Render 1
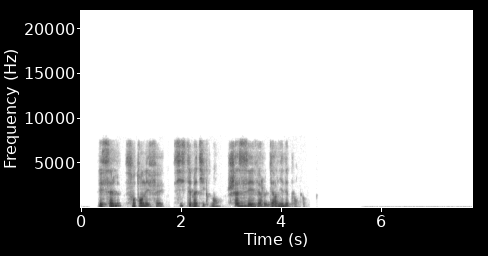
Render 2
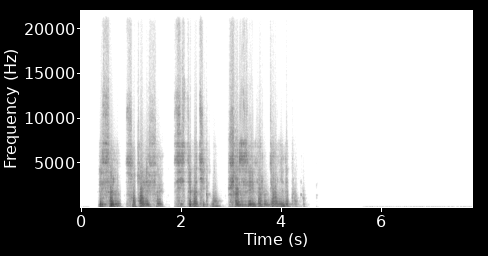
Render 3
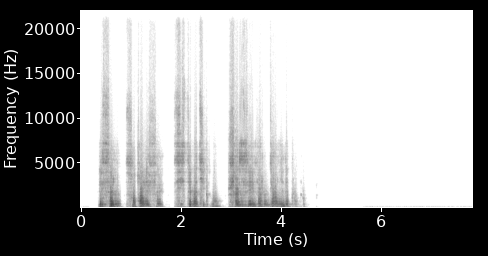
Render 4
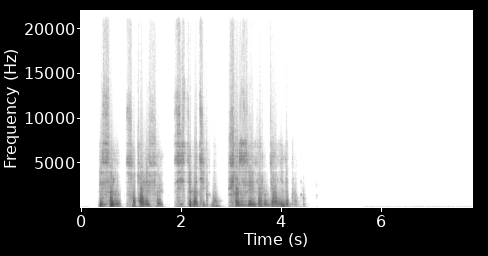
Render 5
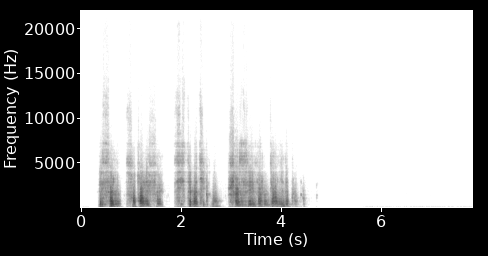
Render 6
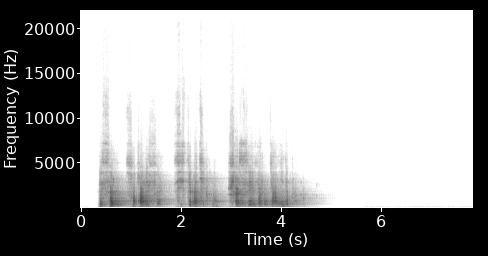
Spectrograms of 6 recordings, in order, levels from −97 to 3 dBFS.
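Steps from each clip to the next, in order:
lower of the sound and its delayed copy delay 2.8 ms; level −6.5 dB
dynamic equaliser 680 Hz, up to +5 dB, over −46 dBFS, Q 1; level −2.5 dB
notch filter 4,200 Hz, Q 11
three-way crossover with the lows and the highs turned down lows −13 dB, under 550 Hz, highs −23 dB, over 3,200 Hz; level +8.5 dB
spring reverb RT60 1.1 s, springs 43 ms, chirp 45 ms, DRR 9 dB

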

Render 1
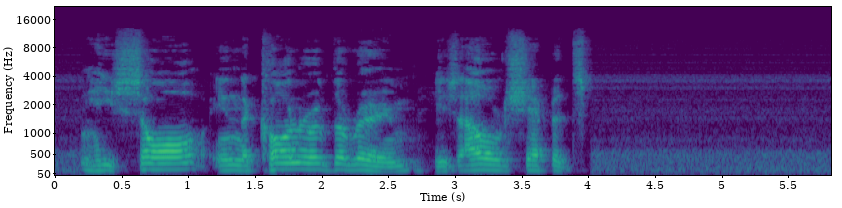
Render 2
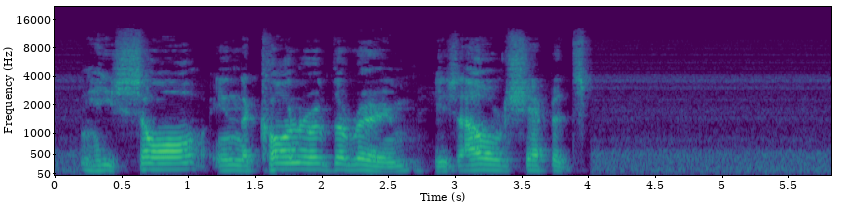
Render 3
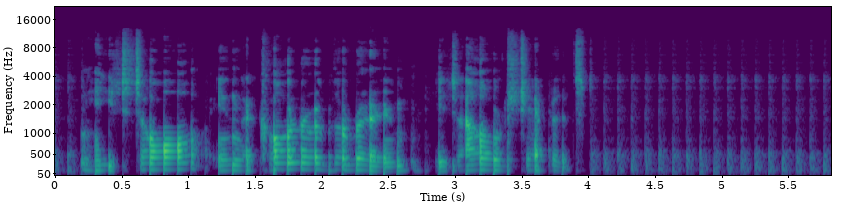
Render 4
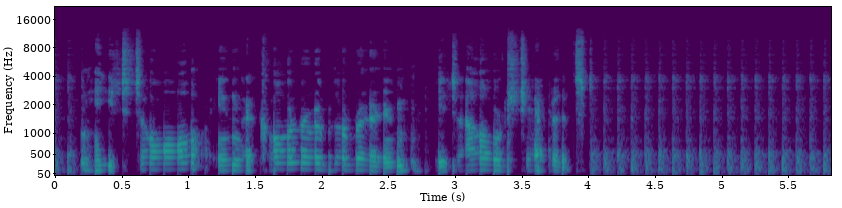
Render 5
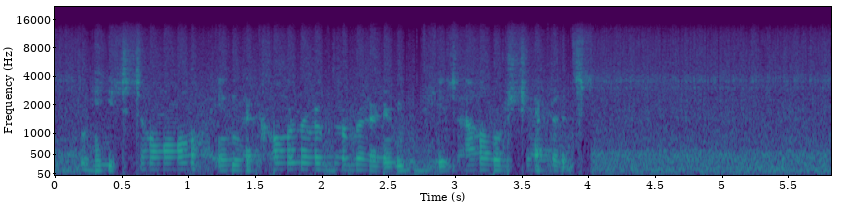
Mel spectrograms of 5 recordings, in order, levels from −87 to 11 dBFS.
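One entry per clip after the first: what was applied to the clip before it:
dynamic equaliser 1,300 Hz, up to +5 dB, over −41 dBFS, Q 1.7; level +2 dB
tremolo with a ramp in dB decaying 9.7 Hz, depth 28 dB; level +5.5 dB
brickwall limiter −13.5 dBFS, peak gain reduction 8.5 dB; reversed playback; downward compressor 6 to 1, threshold −36 dBFS, peak gain reduction 15.5 dB; reversed playback; level +1 dB
linear delta modulator 64 kbit/s, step −40 dBFS; level +1 dB

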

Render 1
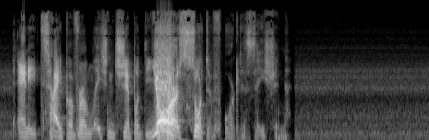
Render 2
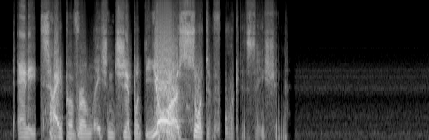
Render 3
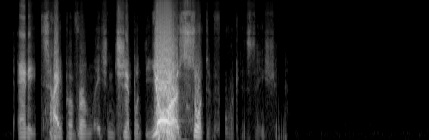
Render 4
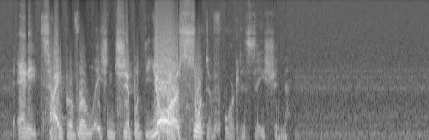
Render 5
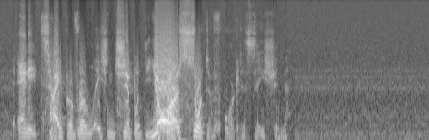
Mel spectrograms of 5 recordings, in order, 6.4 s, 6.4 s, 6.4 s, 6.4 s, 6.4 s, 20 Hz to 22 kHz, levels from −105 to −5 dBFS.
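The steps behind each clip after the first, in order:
leveller curve on the samples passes 3; level −4 dB
expander for the loud parts 2.5 to 1, over −36 dBFS
power curve on the samples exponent 0.35; level +4.5 dB
flanger 1.3 Hz, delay 0.4 ms, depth 3.2 ms, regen +72%; level +5.5 dB

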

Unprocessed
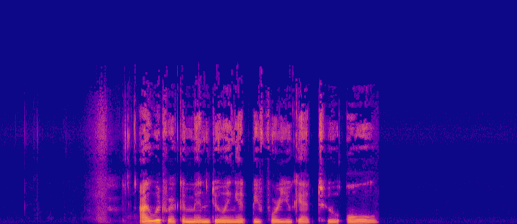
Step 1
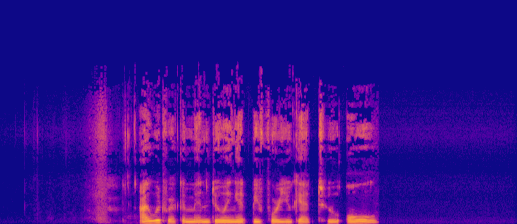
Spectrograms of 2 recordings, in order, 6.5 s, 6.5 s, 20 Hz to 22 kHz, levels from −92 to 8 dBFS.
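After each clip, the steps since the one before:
automatic gain control gain up to 8.5 dB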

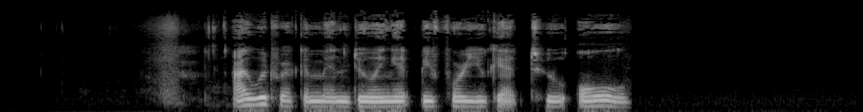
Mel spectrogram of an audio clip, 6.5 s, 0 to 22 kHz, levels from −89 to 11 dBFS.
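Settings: low-shelf EQ 180 Hz +8.5 dB
level −8 dB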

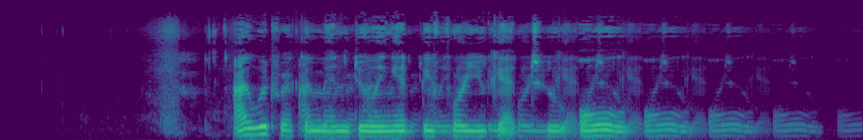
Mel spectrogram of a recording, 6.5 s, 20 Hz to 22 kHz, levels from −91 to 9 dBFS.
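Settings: repeating echo 483 ms, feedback 45%, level −13.5 dB
level −3 dB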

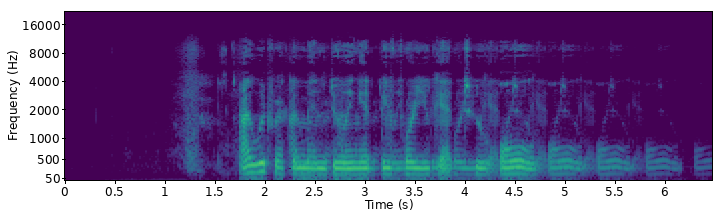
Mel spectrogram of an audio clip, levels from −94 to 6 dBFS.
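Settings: high-frequency loss of the air 78 metres
level −1.5 dB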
